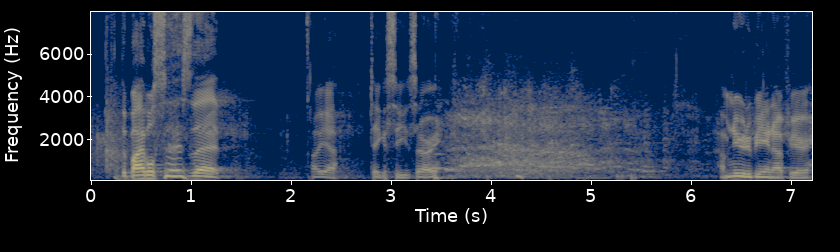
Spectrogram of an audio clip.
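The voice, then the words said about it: Strained, spent voice. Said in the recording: “you might not catch some frequencies that come out of my mouth... My voice is spent.”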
